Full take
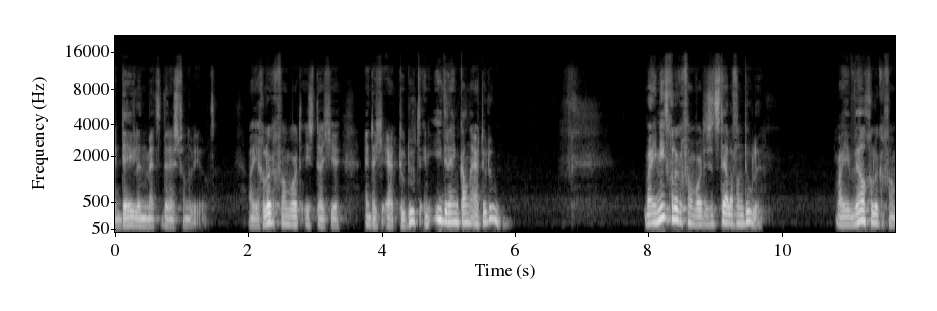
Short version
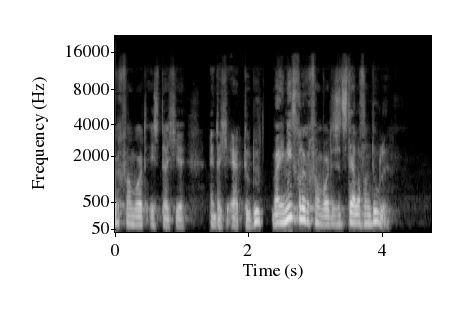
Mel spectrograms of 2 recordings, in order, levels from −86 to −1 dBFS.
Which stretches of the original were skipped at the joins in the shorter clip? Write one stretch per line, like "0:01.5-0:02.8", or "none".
0:04.5-0:07.8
